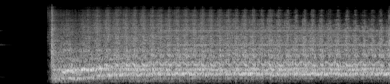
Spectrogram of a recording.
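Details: 1989 Ford F150, 61,000 miles, sat over 20 years: starter cranks at even steady rhythm about three and a half seconds without catching. Turns over but won't fire; owner suspects old fuel.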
